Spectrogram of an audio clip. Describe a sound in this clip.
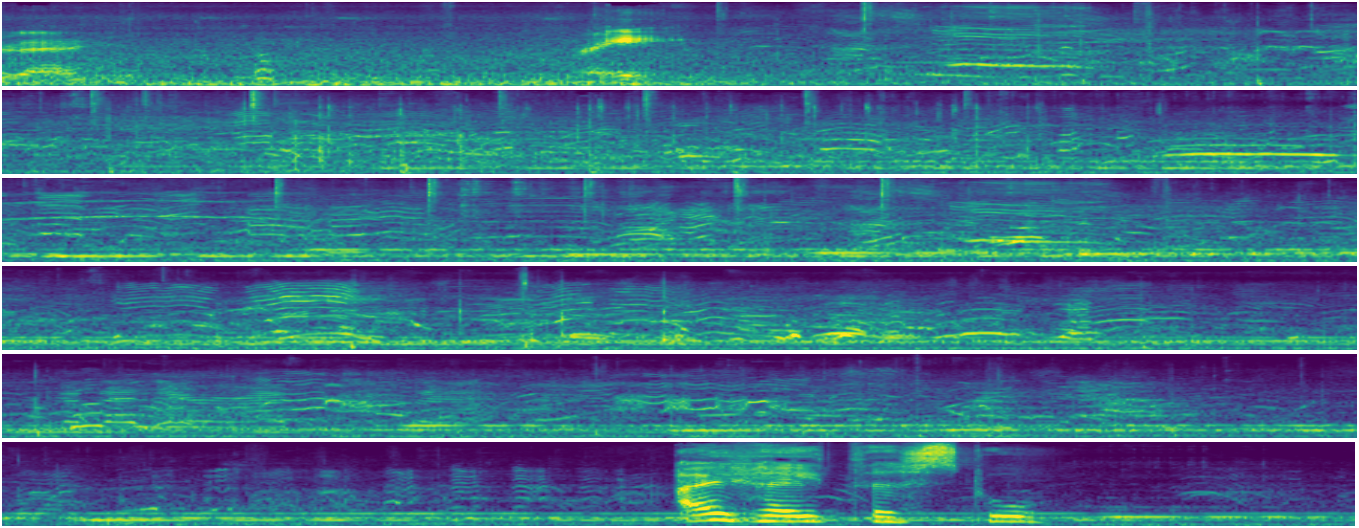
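Children chatter and call out in the distance.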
